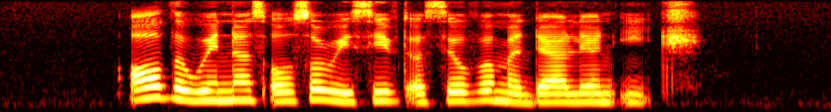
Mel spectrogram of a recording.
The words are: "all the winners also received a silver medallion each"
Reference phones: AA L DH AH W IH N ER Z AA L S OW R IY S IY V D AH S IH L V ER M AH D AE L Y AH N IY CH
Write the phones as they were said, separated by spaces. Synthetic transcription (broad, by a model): AA L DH AH W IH N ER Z AA L S OW R IY S IY V D AH S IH L V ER M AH D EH L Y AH N IY CH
